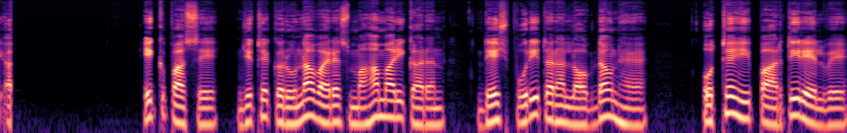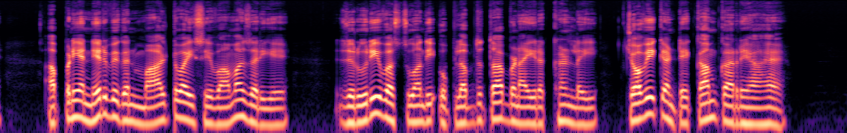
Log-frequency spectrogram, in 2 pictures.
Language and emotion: Punjabi, neutral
